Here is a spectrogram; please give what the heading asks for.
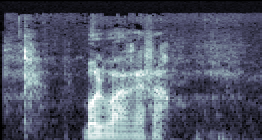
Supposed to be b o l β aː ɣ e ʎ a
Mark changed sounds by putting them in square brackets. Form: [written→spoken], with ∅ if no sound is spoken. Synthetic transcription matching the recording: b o l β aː ɣ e [ʎ→r] a

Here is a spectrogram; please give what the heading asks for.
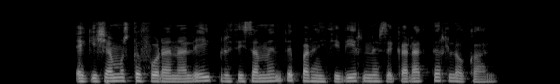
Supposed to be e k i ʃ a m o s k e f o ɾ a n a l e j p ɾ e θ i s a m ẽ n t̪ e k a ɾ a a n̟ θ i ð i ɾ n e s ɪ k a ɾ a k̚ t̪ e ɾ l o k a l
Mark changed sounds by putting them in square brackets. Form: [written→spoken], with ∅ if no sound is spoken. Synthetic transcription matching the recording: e k i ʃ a m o s k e f o ɾ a n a l e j p ɾ e θ i s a m ẽ n t̪ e [k→p] a ɾ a [a→i] n̟ θ i ð i ɾ n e s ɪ k a ɾ a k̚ t̪ e ɾ l o k a l

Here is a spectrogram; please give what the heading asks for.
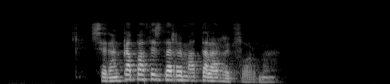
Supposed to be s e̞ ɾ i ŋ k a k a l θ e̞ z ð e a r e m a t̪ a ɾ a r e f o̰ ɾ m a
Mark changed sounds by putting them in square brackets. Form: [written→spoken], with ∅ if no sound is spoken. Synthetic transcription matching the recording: s e̞ ɾ [i→a] ŋ k a [k→p] a [l→∅] θ e̞ z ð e a r e m a t̪ a [ɾ→l] a r e f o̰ ɾ m a

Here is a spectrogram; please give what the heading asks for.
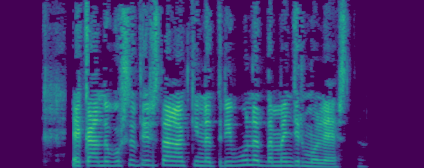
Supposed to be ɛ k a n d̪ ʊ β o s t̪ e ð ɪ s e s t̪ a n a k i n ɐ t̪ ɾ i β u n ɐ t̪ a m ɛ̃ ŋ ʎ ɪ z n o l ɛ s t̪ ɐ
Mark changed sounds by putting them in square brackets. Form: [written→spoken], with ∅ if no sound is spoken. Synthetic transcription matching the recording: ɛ k a n d̪ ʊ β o s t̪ e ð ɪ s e s t̪ a [n→ŋ] a k i n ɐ t̪ ɾ i β u n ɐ t̪ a m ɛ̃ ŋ ʎ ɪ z [n→m] o l ɛ s t̪ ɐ

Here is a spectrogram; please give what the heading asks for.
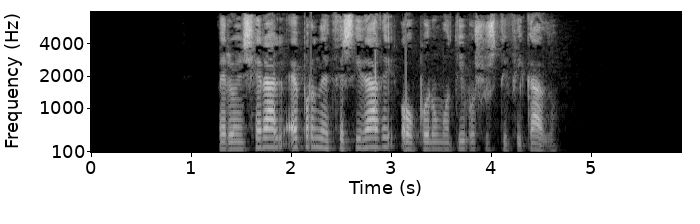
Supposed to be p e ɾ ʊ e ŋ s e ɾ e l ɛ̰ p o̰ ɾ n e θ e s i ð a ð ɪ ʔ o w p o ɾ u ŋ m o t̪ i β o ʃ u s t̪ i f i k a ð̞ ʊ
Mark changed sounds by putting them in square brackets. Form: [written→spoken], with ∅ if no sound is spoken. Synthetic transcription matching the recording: p e ɾ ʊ e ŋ [s→ʃ] e ɾ [e→a] l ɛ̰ p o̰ ɾ n e θ e s i ð a ð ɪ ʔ o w p o ɾ u ŋ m o t̪ i β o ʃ u s t̪ i f i k a ð̞ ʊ

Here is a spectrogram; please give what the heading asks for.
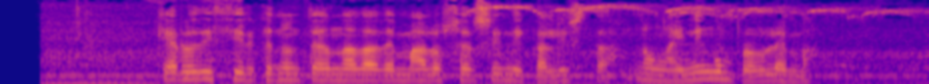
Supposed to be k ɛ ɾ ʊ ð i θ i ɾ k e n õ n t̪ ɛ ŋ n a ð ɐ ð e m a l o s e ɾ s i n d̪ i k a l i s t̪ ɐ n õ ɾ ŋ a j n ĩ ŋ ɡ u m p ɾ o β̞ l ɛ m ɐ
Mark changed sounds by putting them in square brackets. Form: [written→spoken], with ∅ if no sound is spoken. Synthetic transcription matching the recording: k ɛ ɾ ʊ ð i θ i ɾ k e n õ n t̪ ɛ ŋ n a ð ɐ ð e m a l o s e ɾ s i n d̪ i k a l i s t̪ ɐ n õ [ɾ→∅] ŋ a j n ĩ ŋ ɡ u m p ɾ o β̞ l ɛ m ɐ

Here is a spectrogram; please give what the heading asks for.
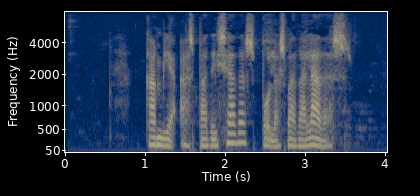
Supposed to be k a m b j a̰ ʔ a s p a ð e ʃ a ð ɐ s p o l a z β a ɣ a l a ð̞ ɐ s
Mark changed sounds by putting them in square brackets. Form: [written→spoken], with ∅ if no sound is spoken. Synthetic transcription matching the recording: k a m b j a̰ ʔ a s p a ð e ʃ a ð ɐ s p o l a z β a [ɣ→ð] a l a ð̞ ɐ s

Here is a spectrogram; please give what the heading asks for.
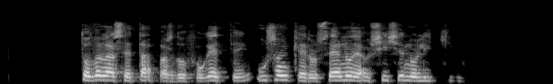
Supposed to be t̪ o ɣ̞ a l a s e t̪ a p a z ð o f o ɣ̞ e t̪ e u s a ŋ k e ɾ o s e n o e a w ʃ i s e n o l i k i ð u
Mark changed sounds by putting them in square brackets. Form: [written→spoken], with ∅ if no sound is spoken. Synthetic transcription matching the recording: t̪ o [ɣ̞→ð̞] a l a s e t̪ a p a z ð o f o ɣ̞ e t̪ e u s a ŋ k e ɾ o s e n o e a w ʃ i [s→ʃ] e n o l i k i ð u

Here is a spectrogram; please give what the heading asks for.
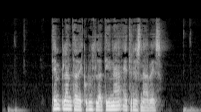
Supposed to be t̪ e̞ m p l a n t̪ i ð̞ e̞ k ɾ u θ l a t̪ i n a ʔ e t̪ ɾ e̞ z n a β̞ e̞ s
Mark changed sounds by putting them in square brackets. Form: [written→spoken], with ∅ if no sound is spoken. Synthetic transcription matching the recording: t̪ e̞ m p l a n t̪ [i→a] ð̞ e̞ k ɾ u θ l a t̪ i n a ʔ e t̪ ɾ e̞ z n a β̞ e̞ s

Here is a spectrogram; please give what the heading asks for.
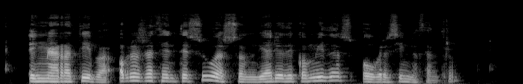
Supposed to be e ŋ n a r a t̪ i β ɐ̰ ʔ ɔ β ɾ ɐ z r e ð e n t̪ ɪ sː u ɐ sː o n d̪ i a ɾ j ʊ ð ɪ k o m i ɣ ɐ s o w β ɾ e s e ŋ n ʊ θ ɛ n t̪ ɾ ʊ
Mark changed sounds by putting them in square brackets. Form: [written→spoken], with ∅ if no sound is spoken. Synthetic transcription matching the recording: e ŋ n a r a t̪ i β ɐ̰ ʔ ɔ β ɾ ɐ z r e [ð→θ] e n t̪ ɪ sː u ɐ sː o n d̪ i a ɾ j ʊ ð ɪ k o m i [ɣ→ð] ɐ s o w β ɾ e s [e→i] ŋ n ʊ θ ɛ n t̪ ɾ ʊ

